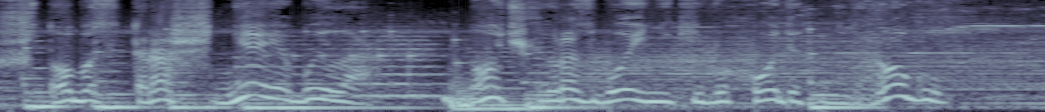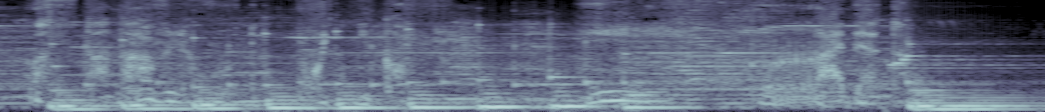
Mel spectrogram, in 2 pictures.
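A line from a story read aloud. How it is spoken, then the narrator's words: Ominous whisper. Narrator (Russian): зловещим шепотом предупредил Бобик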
